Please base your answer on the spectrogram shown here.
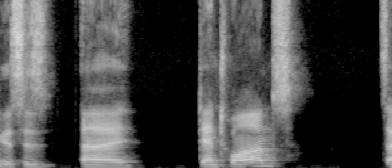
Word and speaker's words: D'Antoine: We take them to this is Banner's page with it looks like this is Dentoine's. Is that how you pronounce his Yeah, name? D'Antoine. Yeah, D'Antoine.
